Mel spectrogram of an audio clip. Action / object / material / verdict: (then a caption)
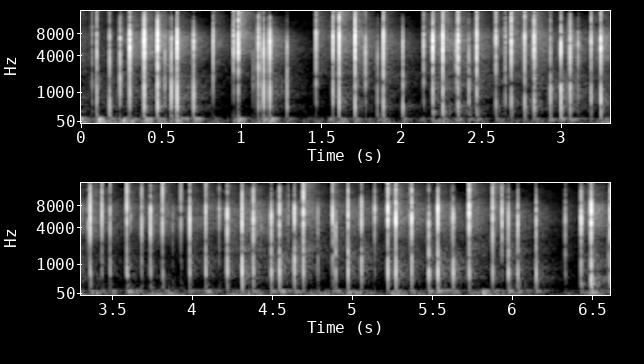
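tap / glass tablet touchscreen / glass / none. Long dark-painted fingernails of both hands tap fast on the solid, flat glass screen of a white-bezel iPad tablet lying flat on a lap. The result is a rapid, uneven run of dozens of sharp, bright clicks with no ring, over a steady low hum.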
